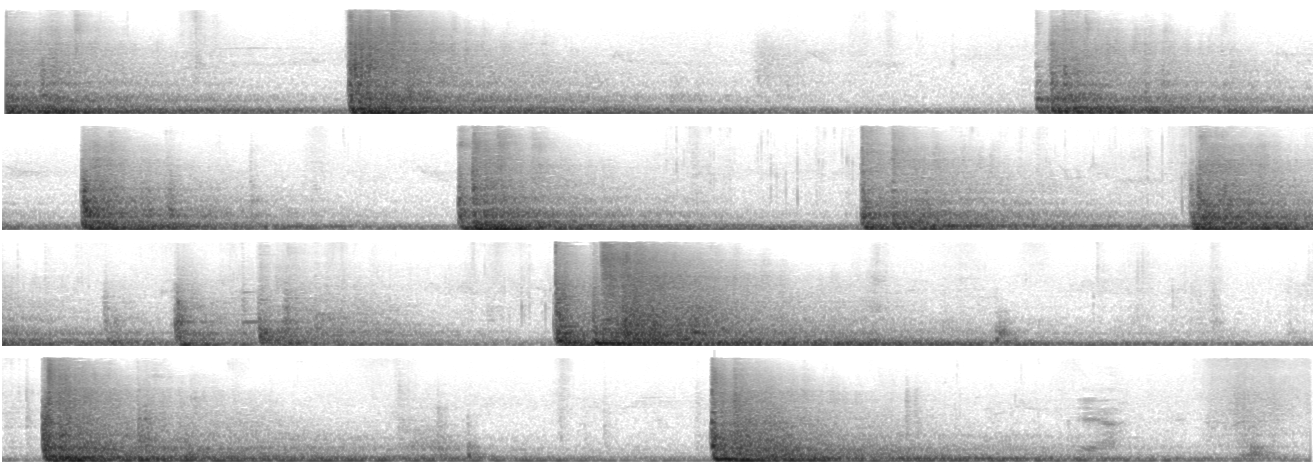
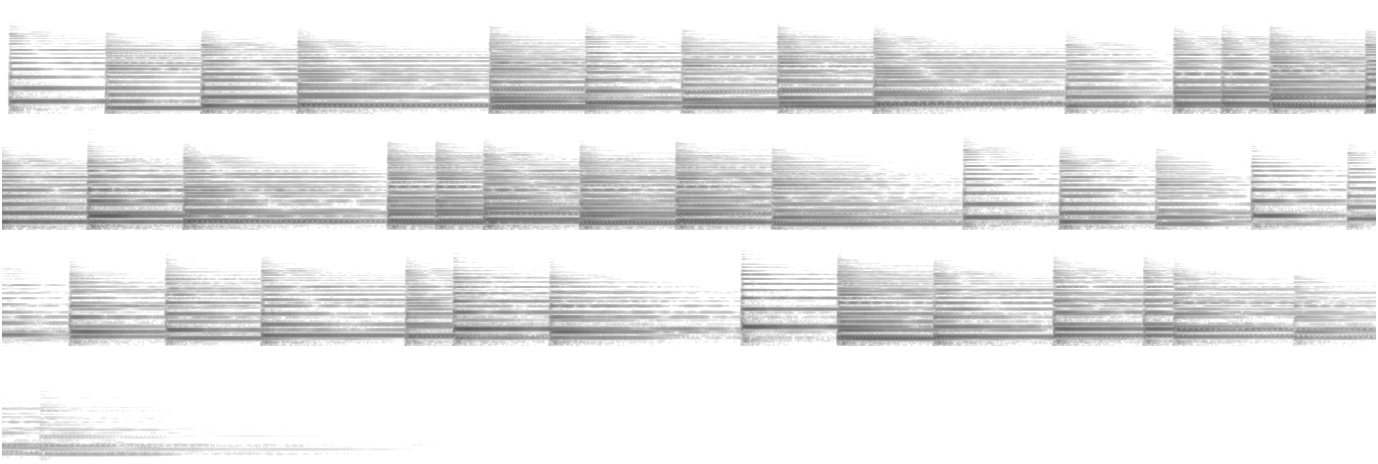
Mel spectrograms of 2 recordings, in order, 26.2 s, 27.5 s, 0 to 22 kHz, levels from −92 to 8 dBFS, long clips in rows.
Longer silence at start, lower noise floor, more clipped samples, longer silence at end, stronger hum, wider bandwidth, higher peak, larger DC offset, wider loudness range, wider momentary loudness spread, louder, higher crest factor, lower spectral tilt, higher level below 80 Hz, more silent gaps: about the same, 0 s vs 0.05 s; second, -45 dBFS vs under -90 dBFS; neither; second, 0.15 s vs 6.3 s; neither; first, 16 kHz vs 9.6 kHz; first, 0 dBFS vs -22 dBFS; neither; about the same, 7 LU vs 5 LU; first, 24 LU vs 13 LU; first, -18 LUFS vs -41 LUFS; about the same, 18 dB vs 20 dB; first, -6.5 dB/octave vs -4.5 dB/octave; first, -24 dBFS vs -82 dBFS; neither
